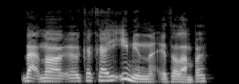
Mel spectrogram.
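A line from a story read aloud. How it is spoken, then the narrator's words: Hurried question. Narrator (Russian): торопливо спросил Джин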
